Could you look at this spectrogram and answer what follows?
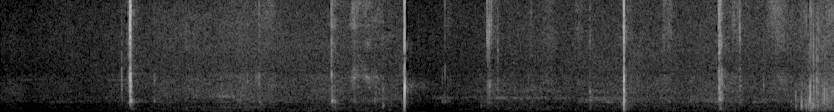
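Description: A scoped bolt-action rifle being handled: a handful of sharp, irregularly spaced metallic clicks.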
